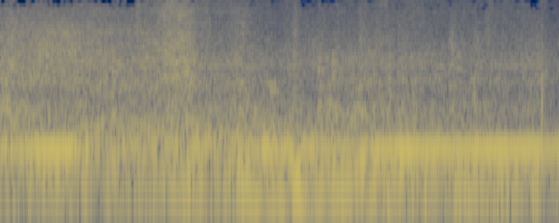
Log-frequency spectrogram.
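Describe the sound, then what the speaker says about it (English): Proterra electric bus in Duluth in December, giving a steady motor whine and tonal hum with road rumble as it drives, fairly loud and continuous with no speech. "These buses do sound cool."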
